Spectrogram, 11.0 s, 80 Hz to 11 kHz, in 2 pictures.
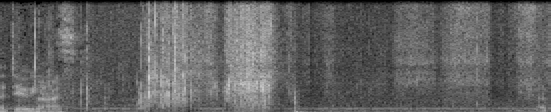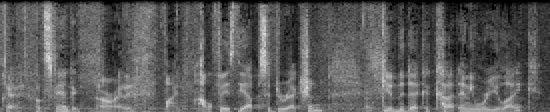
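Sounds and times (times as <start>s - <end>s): faint steady hum: 0.0s - 11.0s
playing cards shuffling: 1.4s - 3.0s.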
